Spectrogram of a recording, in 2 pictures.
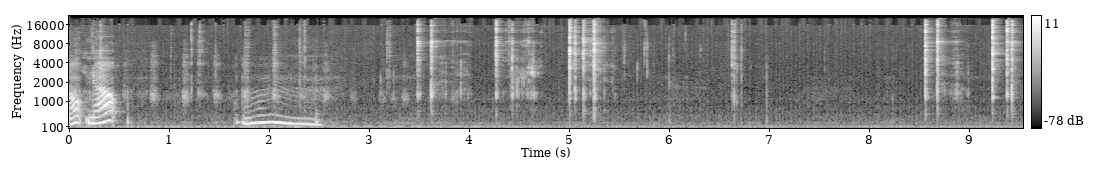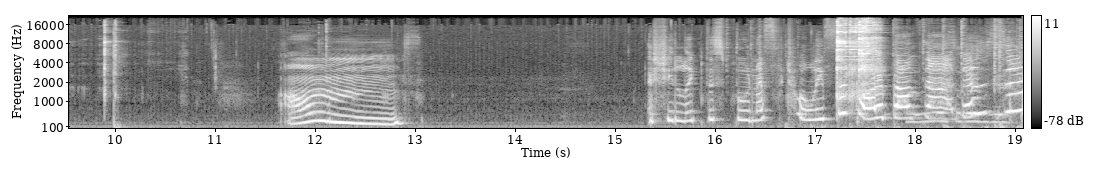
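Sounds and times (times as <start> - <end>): spoon clinking against plate: 3.5 - 5.4, 8.6 - 10.1, 17.2 - 19.0.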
